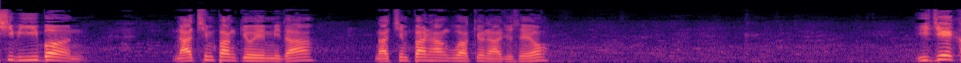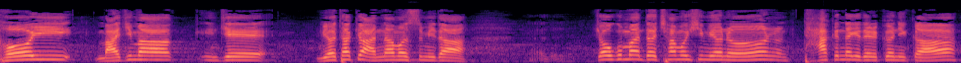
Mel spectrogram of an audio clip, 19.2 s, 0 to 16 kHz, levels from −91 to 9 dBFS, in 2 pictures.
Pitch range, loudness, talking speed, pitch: 170-215 Hz, -19 LUFS, 175 characters per minute, 195 Hz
